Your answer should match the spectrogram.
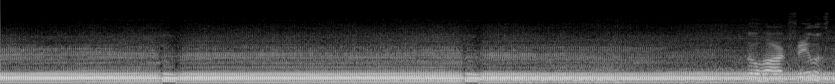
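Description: Suzuki DR-Z400SM single-cylinder four-stroke motorcycle engine under way, the pitch climbing as it accelerates and dropping with upshifts about two and five seconds in, then holding steady at cruise.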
